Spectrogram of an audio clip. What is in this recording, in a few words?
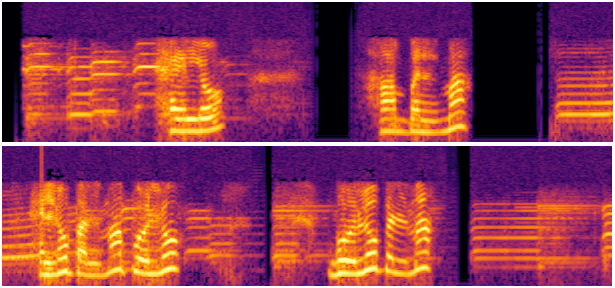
funny hindi msg tone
